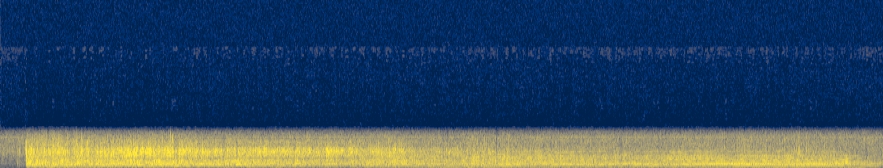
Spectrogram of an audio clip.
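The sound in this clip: A thrown bottle of nitroglycerin explodes and wrecks a cottage: a loud blast that starts abruptly and rumbles on as a sustained roar for several seconds, slowly thinning out.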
